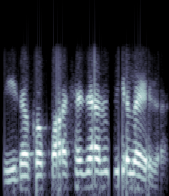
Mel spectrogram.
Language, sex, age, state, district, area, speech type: Hindi, male, 60+, Uttar Pradesh, Jaunpur, rural, conversation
